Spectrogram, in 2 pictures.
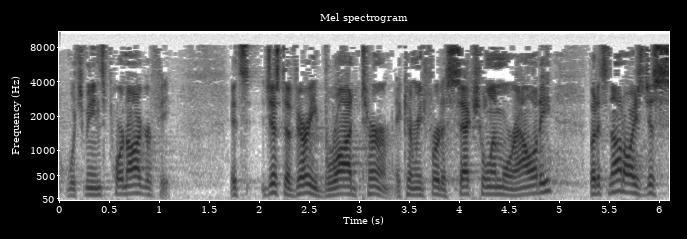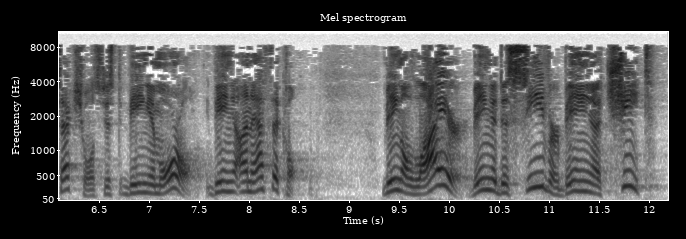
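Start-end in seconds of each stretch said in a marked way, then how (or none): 5.3-12.1 raised, pressing pulpit voice; emphatic preaching list. Real, not acted. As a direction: hit each item higher and harder.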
